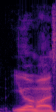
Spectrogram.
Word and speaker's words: You Am I: UMI, pronounced UMI, spelt Y-O-U-A-M-I, with Tim Rogers on vocals and that classic track there at the end called Embarrassed.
